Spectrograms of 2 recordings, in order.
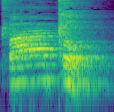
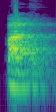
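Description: First: "Pato" loud and high, split pa, to; two voice beats. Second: "Pato" short and whole, hit on "pa"; one quick word, "pa" strongest in "Pato"; stress on PA. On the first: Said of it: "Lo dividimos en dos sílabas o golpes de voz". ("Pato" fuerte, en dos golpes de voz) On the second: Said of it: "Vamos a ver cuál suena más fuerte". ("Pato" de un golpe, acentuando "pa") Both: Shown as a demonstration.

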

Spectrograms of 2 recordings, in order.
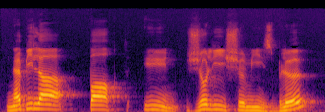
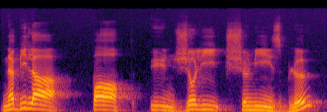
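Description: First: Said in the usual way. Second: Slow, clear dictation to pupils; slow dictation reading. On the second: Shown as a demonstration. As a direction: read each word slowly for the class. (lecture lente de dictée) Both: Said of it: "La première phrase".

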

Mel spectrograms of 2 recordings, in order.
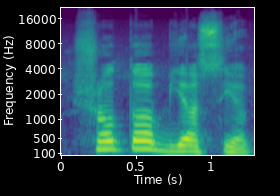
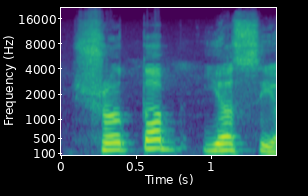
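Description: First: "শ্রোতব্যস্য" slow, b gliding straight into y; joined pronunciation. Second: "শ্রোতব্যস্য" broken after b, as shrotob-yosyo; split pronunciation. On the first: Teacher offering the other way, "শ্রোতব্যস্য" joined as shroto-byosyo. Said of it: "অথবা". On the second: Teacher offering the first way for learners, "শ্রোতব্যস্য" split after b. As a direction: stop on b in "শ্রোতব্যস্য", then start ya. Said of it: "আমরা এখানে ব পর্যন্ত উচ্চারণ করছি". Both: Shown as a demonstration.

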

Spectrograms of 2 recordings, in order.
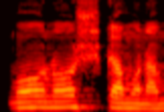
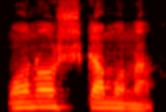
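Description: Both takes have the same delivery.

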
